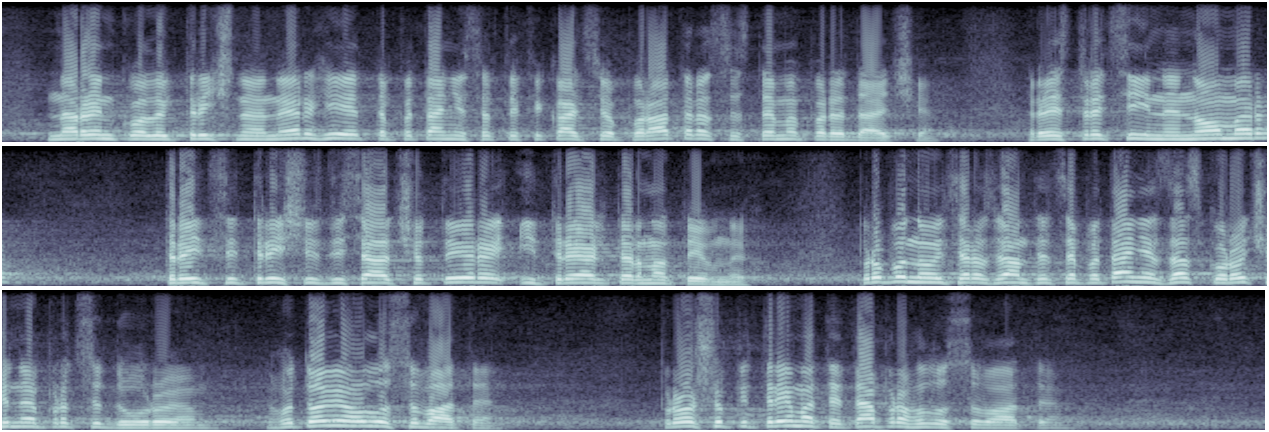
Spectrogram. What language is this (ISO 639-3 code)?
ukr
